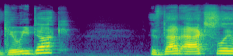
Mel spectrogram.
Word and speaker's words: geoduck: uh I wondered if geoduck pronounced gooey duck is that actually like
